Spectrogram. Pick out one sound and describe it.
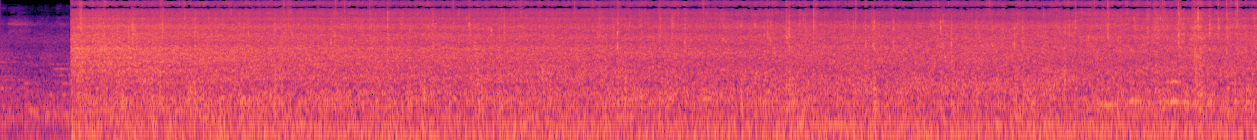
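Heavy rain pours steadily onto wet pavement outdoors.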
